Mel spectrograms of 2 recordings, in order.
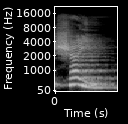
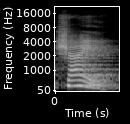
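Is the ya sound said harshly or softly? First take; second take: softly; harshly. First: The ya sound is said softly and gently. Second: The ya sound is said harshly and hard. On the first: The speaker calls it right. "dibaca dengan lembut atau lunak" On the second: The speaker calls it wrong. "bukan syai"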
